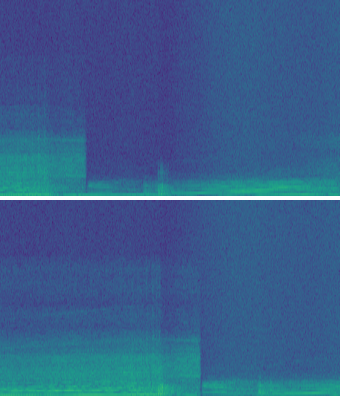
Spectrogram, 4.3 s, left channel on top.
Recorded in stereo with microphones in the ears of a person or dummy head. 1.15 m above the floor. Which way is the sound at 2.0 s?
80° right.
